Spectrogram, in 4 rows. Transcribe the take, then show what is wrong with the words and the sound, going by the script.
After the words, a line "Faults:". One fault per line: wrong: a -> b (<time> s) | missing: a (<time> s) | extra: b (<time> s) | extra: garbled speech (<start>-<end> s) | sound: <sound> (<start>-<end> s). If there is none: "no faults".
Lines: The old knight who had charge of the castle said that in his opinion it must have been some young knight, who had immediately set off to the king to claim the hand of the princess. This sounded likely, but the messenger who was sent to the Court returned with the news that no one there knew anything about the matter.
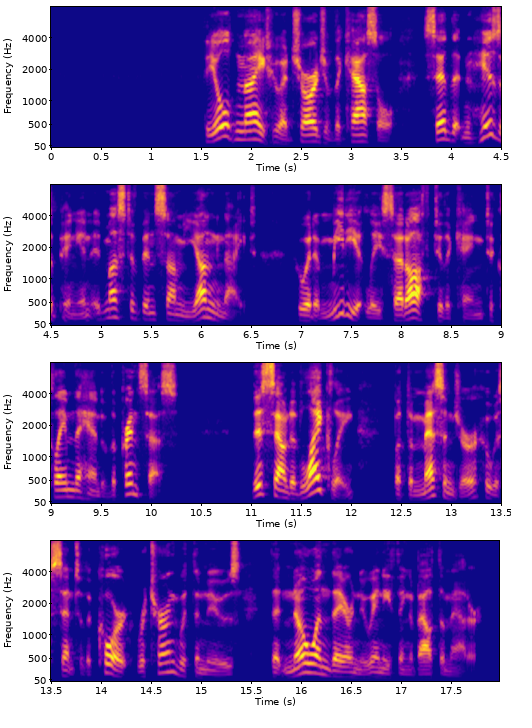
The old knight who had charge of the castle said that in his opinion it must have been some young knight, who had immediately set off to the king to claim the hand of the princess. This sounded likely, but the messenger who was sent to the Court returned with the news that no one there knew anything about the matter.
Faults:
no faults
